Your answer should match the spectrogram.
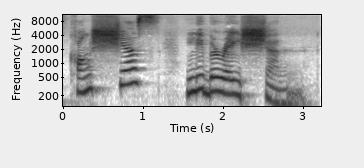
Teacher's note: The conscious liberation of the female state. Atenção a esse som, sh, sh, que a gente tem aí em duas palavras seguidas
